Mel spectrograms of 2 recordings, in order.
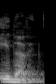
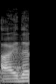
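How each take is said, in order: First: The word begins with an 'ee' sound. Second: The word begins with an 'eye' sound. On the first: The speaker calls it right. "इसे बोलते ईदर" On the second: The speaker calls it wrong. "इसे आइदर नहीं बोलते"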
